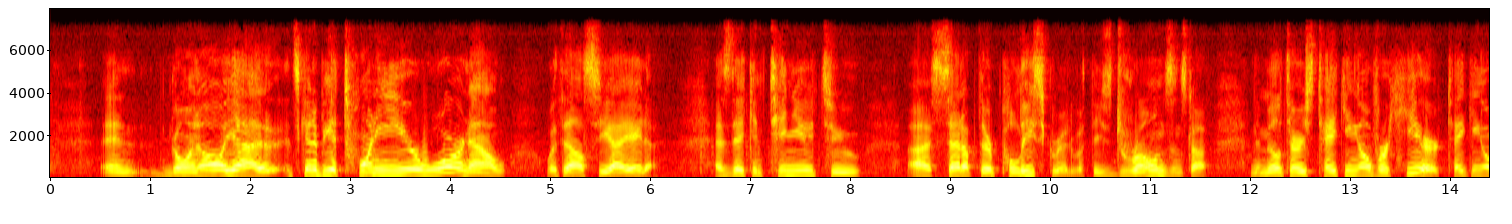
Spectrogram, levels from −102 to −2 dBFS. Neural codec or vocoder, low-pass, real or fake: none; 7.2 kHz; real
